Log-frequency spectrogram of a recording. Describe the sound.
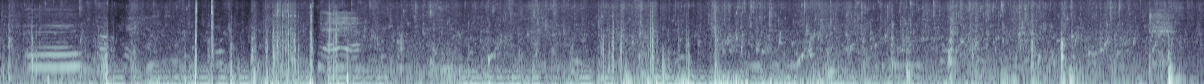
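A small boat moves steadily through water, with continuous sloshing and trickling, some brief clunks, and voices talking indistinctly over it.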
